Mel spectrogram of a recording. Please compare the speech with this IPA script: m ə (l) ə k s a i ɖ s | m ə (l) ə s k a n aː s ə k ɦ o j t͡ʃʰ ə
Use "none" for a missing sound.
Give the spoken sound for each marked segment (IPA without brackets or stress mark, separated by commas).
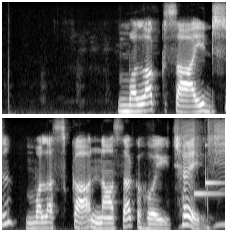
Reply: l, l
